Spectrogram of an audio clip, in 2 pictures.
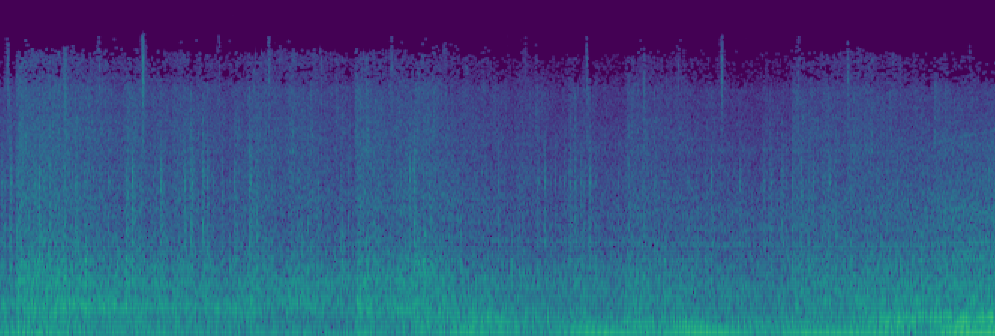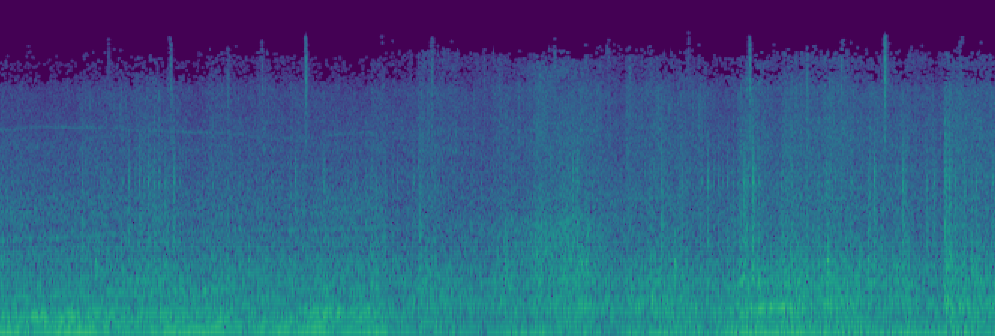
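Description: A bus engine hums low and steady, rising and falling as it drives.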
